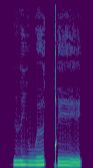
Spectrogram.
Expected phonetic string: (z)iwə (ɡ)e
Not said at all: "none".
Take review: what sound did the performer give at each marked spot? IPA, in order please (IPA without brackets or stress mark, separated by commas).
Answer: ð, ǃ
